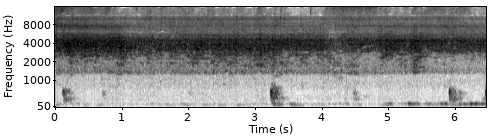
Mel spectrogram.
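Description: Chicken pieces sizzling steadily in hot oil in a karahi as they are stirred with a silicone spatula. A few soft knocks of the spatula against the pan come near the start, about 3 seconds in, and near the end.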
